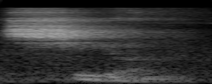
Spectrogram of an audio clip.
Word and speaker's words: צִיוֹן: 용어로는 이렇게 쓰는데 원래는이 시온산의 이름이 뭐냐면은 아 이렇게 치온이에요. 치온 요렇게 요렇게 쓰고 요거를 뭐라 그러냐? 치온이라고 발음을 해요. 뭐라고 발음한다고요? 어, 원래 시온산이 아니라 치온산이에요. 뭐라고요?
